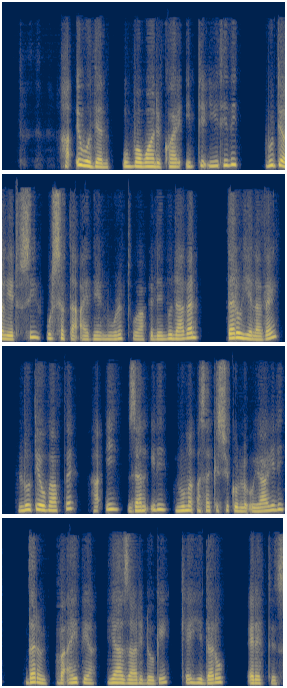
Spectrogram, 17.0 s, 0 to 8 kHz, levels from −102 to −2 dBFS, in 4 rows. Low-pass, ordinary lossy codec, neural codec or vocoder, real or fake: 7.2 kHz; AAC, 32 kbps; codec, 16 kHz, 0.3 kbps, FocalCodec; fake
